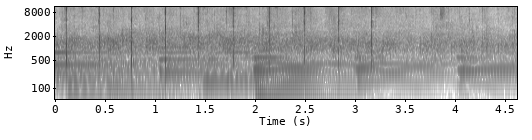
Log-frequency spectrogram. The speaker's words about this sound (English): And the church says, hallelujah. Can you give the Lord a hand clap today?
